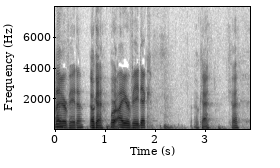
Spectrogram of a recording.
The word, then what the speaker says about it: Ayurveda: with me today how do you say it ayurveda ayurveda okay orur dick okay okay so so this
